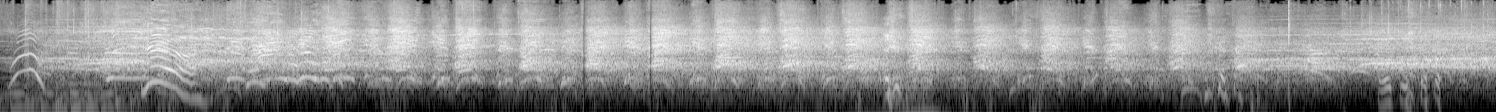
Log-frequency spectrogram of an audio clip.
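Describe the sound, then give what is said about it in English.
A crowd of thousands at a training event, brought to its feet, roars continuously, with overlapping shouts, whoops and cheers rising and falling in loud waves for over twenty seconds, a few individual voices yelling above the din. “So, sit back, listen, and learn from one of our best training segments that brought the crowd to their feet.”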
